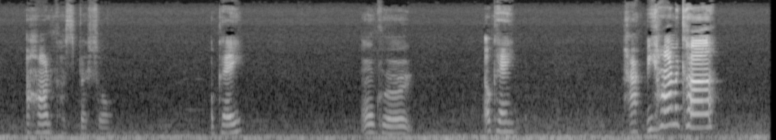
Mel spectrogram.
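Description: A young boy talks close to the microphone in short bursts, with animation.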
